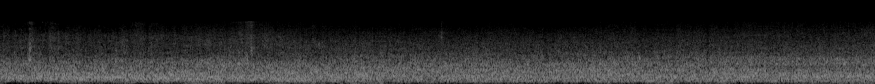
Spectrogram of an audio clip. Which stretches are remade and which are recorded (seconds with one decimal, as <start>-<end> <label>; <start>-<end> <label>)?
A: 0.0-1.2 recorded; 1.2-5.0 remade; 5.0-6.5 recorded; 6.5-7.8 remade; 7.8-8.8 recorded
